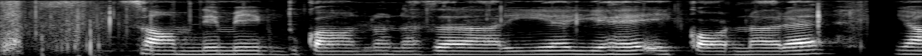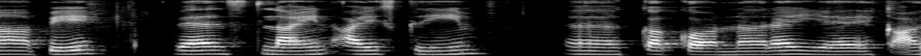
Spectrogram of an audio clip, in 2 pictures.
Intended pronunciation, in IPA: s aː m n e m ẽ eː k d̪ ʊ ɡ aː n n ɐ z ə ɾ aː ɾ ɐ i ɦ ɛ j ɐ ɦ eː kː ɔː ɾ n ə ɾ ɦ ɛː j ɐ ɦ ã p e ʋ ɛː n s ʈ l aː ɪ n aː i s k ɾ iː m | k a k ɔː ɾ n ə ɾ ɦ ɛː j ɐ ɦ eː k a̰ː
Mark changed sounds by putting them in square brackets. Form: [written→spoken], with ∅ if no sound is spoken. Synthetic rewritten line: s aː m n e m ẽ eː k d̪ ʊ [ɡ→k] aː n n ɐ z ə ɾ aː ɾ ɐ i ɦ ɛ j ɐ ɦ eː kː ɔː ɾ n ə ɾ ɦ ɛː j ɐ ɦ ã p e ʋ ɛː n s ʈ l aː ɪ n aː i s k ɾ iː m | k a k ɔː ɾ n ə ɾ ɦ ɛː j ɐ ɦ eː k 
